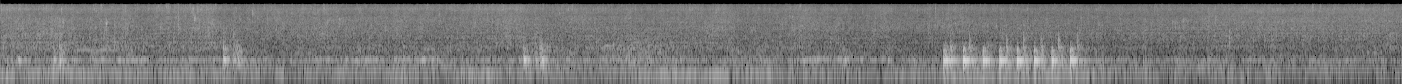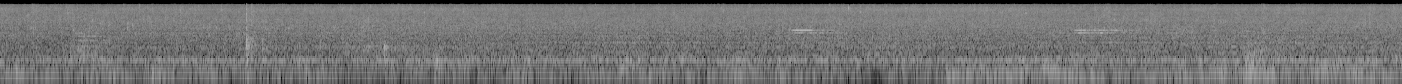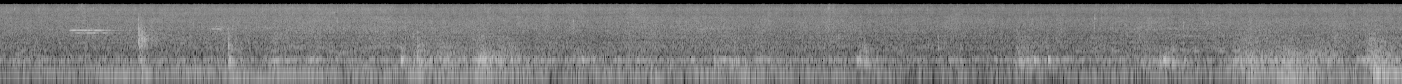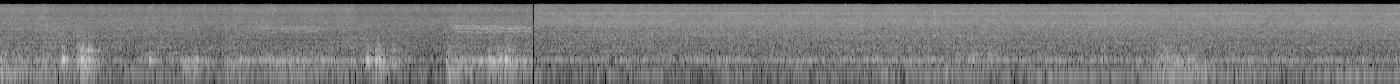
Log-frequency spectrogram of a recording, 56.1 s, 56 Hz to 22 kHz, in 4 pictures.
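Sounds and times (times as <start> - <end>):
vegetables sizzling in a wok: 0.0 - 56.0
loud knocks: 9.4 - 11.0
wooden spatula stirring: 29.6 - 47.4.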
